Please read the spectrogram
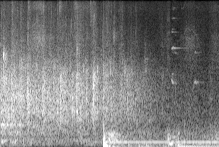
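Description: Audience applause fading away over the first two seconds. A single low thump about two seconds in is followed by a steady low hum.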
